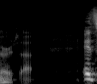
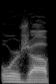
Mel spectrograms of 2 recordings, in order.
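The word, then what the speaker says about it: orgeat: So it's ora, but it's o r g e a t. I remember when I was learning about it, I was like or I thought it was or you know orit.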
